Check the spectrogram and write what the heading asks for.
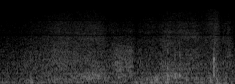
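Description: Handling noise from a hand-held camera being moved: a soft, steady rushing hiss on the microphone, a little louder from about half a second in.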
